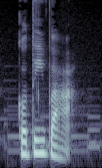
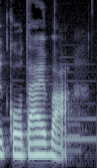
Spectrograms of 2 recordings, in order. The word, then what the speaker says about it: Godiva: 那再来就是很常听到的巧克力品牌 Godiva。其实，呃，Godiva 或者是 Godiva 都有人念，就只是差别在于偏法语的发音或是偏英语系的发音而已。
